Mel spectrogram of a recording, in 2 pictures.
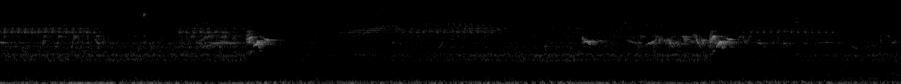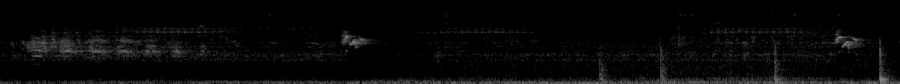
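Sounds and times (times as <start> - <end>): bird chirps: 0.0 - 18.0
faint outdoor background: 0.0 - 18.0
bird trills: 5.8 - 14.6.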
